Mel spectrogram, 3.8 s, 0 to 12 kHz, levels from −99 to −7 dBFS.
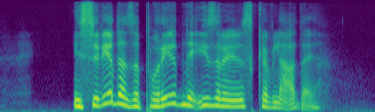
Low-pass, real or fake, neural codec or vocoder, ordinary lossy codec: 10.8 kHz; fake; codec, 24 kHz, 1 kbps, SNAC; none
